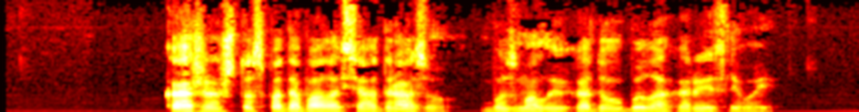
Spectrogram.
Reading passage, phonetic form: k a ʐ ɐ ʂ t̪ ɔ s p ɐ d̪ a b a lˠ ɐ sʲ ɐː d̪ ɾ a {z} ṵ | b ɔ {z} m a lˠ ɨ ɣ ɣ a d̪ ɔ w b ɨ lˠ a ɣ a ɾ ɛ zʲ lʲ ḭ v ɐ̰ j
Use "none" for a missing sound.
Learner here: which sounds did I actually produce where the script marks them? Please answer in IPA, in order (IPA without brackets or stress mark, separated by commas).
z, z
